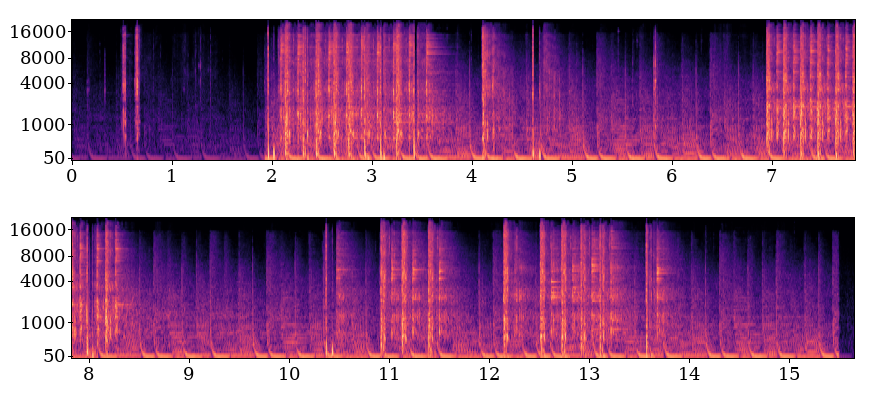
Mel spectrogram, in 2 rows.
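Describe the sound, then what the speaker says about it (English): A .22LR rifle fires a quick string of sharp, loud cracks in bursts, with short pauses between the strings of shots and no talking. "we're gonna fire a couple rounds to it and see how she runs"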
